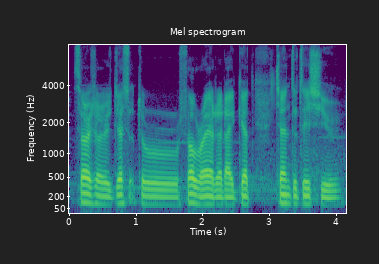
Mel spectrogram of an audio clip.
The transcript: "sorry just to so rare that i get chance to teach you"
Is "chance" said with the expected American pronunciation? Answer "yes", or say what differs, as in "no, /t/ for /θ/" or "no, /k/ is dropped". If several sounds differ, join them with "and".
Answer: no, /s/ is dropped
